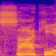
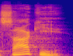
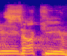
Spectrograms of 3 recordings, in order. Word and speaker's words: sake: A like a like a Japanese word, bro. It's not It's not English. Not sucky, bro.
